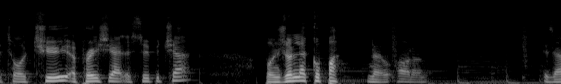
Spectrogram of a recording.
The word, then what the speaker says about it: bonjour les copains: Bonjour les copains. Bonjour les copains. Alright, so Tortu, appreciate the super chat. Bonjour les copains.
